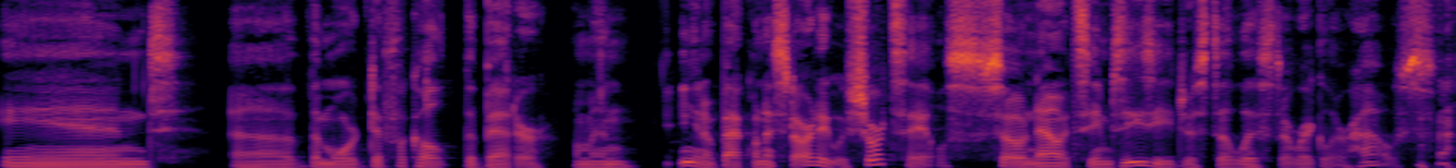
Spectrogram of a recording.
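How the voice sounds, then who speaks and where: Her pitch is very deep and low for a woman. She speaks at a moderate pace with ordinary pitch variation. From northern Maine, French-Canadian family. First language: French. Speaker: realtor. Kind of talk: interview.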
